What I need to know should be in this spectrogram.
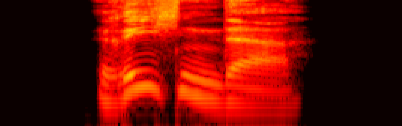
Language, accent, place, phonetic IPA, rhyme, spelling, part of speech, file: German, Germany, Berlin, [ˈʁiːçn̩dɐ], -iːçn̩dɐ, riechender, adjective, De-riechender.ogg
- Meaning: inflection of riechend: 1. strong/mixed nominative masculine singular 2. strong genitive/dative feminine singular 3. strong genitive plural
